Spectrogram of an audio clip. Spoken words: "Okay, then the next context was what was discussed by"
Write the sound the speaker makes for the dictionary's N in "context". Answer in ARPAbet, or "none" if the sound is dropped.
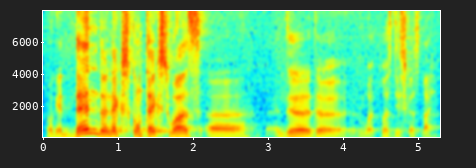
N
